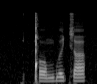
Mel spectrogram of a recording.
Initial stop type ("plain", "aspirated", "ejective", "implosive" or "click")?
click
